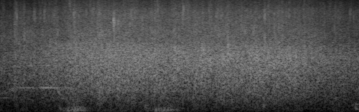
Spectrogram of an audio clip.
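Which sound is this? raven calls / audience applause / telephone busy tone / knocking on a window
audience applause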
